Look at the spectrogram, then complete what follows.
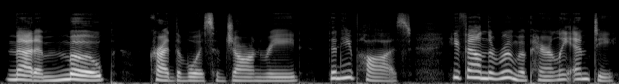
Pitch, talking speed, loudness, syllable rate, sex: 210 Hz, 165 wpm, -19 LUFS, 4.5 syllables/s, female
